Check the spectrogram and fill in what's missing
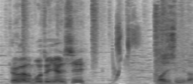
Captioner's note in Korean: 꼴깍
